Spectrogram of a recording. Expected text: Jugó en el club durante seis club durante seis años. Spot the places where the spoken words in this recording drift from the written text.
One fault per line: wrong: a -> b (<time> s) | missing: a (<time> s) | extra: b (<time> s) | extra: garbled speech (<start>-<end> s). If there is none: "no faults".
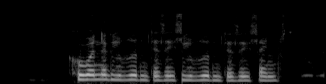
no faults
